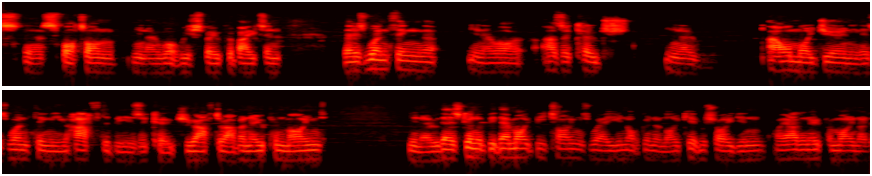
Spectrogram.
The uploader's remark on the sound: These discussions take place live as part of a Twitter space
